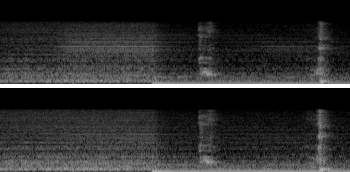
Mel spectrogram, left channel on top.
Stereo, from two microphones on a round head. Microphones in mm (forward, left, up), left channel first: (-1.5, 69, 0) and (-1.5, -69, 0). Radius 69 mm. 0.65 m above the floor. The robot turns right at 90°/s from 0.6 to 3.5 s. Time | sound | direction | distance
1.5 | scissors | 70° left (ahead or behind) | 1.9 m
